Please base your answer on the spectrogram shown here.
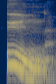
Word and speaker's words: une: The next one is une, which is the feminine of un. But the difference is here, you've got an U sound at the beginning. Une, une, une. Compare this with un.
